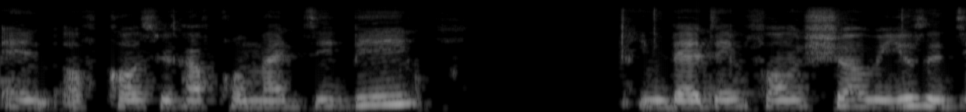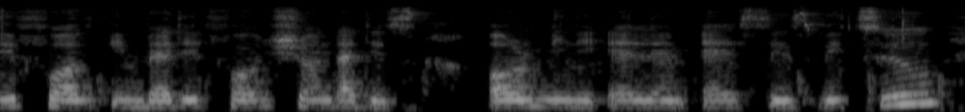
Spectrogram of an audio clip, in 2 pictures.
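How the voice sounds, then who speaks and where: In a French accent, a woman speaks at medium pitch. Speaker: software developer tutorial creator. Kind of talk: tutorial. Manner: halting.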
